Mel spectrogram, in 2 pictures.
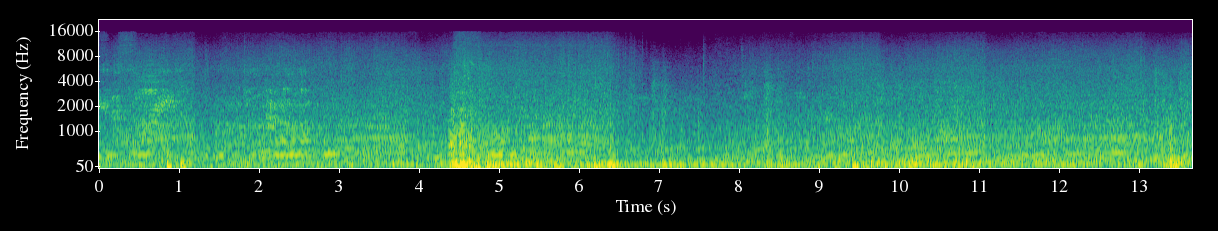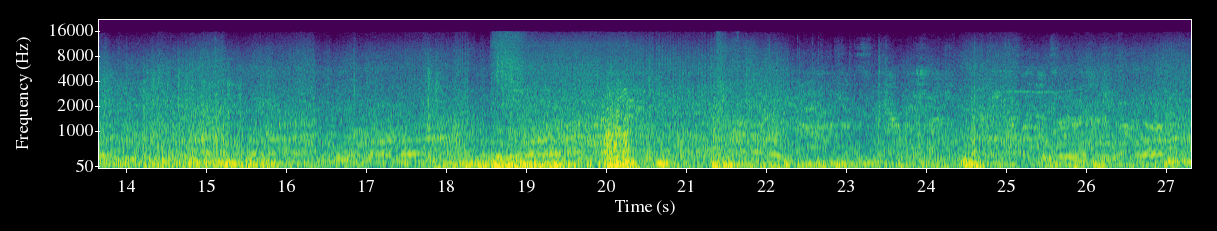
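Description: A hot rod engine revs hard and shifts through the gears.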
